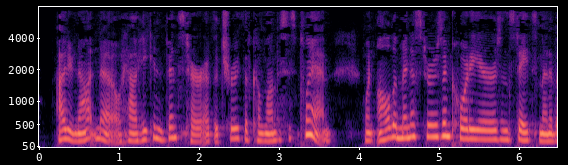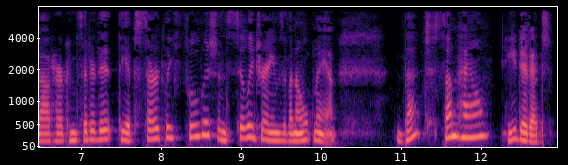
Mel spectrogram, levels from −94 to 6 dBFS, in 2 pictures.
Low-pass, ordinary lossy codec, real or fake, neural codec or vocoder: 7.2 kHz; MP3, 32 kbps; fake; codec, 16 kHz, 2 kbps, FunCodec, trained on Chinese and English, 25 frames a second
